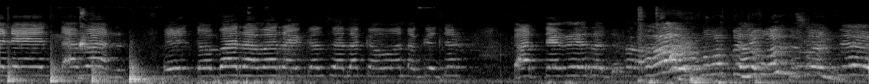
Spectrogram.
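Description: A young boy singing in long, drawn-out wavering notes, with a few short thumps in the first second or so and more sung child voice after a short pause near the middle.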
